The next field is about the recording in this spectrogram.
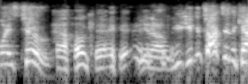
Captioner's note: laughing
